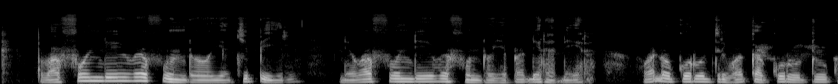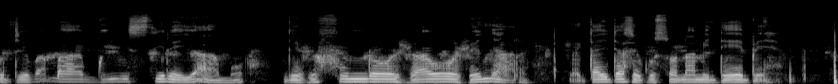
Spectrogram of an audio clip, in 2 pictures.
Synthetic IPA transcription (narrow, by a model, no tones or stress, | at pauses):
ʋafundiʋe̞fundo̞je̞t͡ʃipiri | ne̞ʋafundiʋe̞fundo̞je̞paɗe̞ɾaɗe̞rawano̞kuɾud͡zirwakakuɾutukutiʋamaɡʱwiɲisiɾe̞jamo | ŋɡe̞ʐifundo̞ʐawo̞ʐe̞ɲa̰rʔaʐ̥a̰kaitase̞kusonamidʱe̞ːbʱe̞̰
